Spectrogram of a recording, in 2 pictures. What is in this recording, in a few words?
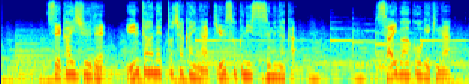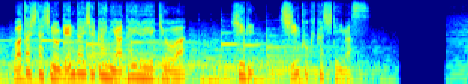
Japanese commercial; Japonais; artiste voix off professionnel à Tokyo, au Japon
